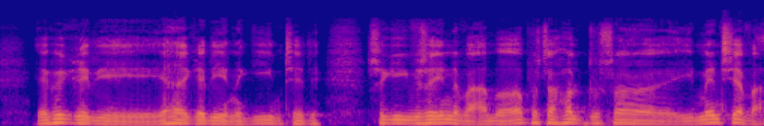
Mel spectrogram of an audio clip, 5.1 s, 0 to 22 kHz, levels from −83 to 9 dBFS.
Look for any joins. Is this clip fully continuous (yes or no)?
yes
